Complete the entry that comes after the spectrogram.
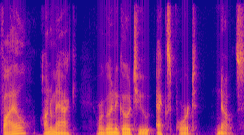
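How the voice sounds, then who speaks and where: Over a quiet background, a man talks at a fairly low pitch with lively intonation. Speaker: software tutorial host. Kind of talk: tutorial.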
